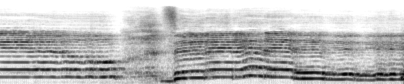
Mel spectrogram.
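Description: A woman singing unaccompanied in long held notes, breaking off briefly about a second in, then going on with a melody that steps lower near the end.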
